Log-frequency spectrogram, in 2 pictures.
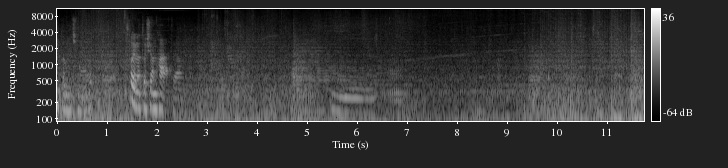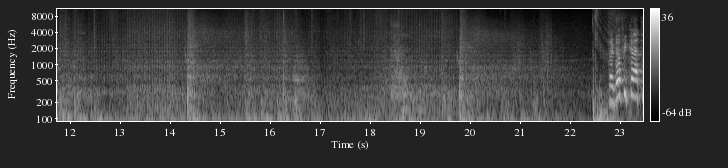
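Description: Gunfire and laser blasts crackle in a battle.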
